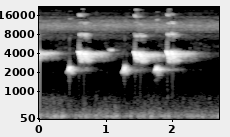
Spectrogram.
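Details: Late-night Northern mockingbird in early spring mimicking other birds, giving bright high downward-sweeping notes alternating with lower short phrases, the quiet night otherwise nearly silent.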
